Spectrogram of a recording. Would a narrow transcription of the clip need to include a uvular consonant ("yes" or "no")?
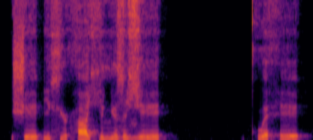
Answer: no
